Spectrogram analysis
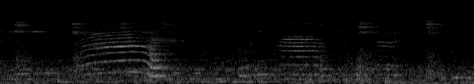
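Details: A cat lets out one drawn-out meow that slides downward at its close, then a shorter, flatter mew a couple of seconds later, with people talking nearby.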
